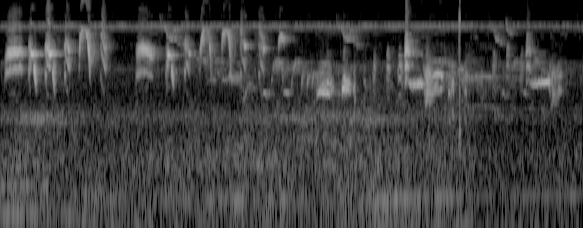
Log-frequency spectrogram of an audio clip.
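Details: Perched white-rumped shama on Kauai pouring out a long, varied song of crisp chirps, sliding whistles and short trills, phrases following one another rapidly with brief gaps, over a faint steady outdoor hiss.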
